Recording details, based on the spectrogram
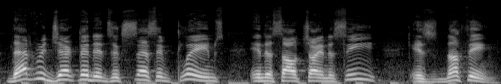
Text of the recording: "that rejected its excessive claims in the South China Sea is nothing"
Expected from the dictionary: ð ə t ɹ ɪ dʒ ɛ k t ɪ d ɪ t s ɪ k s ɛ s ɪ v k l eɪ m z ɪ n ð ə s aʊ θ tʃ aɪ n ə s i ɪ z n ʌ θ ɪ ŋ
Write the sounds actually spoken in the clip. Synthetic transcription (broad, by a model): ð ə t ɹ ɪ dʒ ɛ k t ɪ d ɪ t s ɪ k s ɛ s ɪ v k l eɪ m z ɪ n ð ə s aʊ θ tʃ aɪ n ə s i ɪ z n ʌ θ ɪ ŋ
